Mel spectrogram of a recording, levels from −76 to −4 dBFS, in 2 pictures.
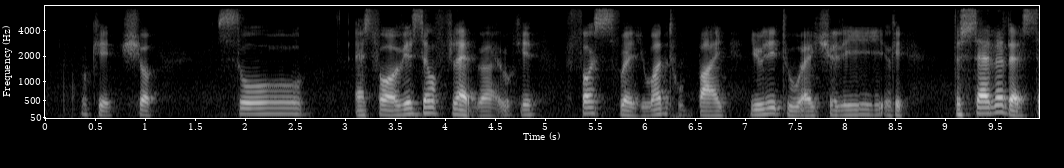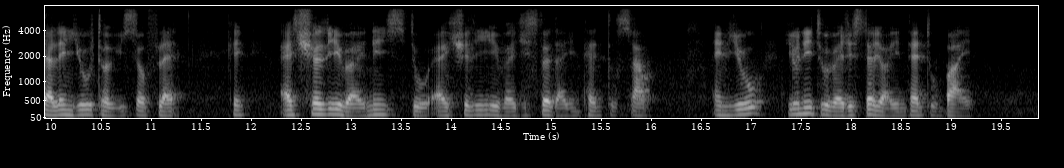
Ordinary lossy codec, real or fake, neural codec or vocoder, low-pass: none; fake; codec, 16 kHz, 0.8 kbps, ZipCodec; 7.2 kHz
